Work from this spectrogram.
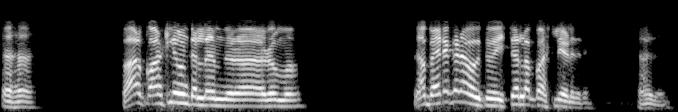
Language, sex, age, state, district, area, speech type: Kannada, male, 45-60, Karnataka, Uttara Kannada, rural, conversation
